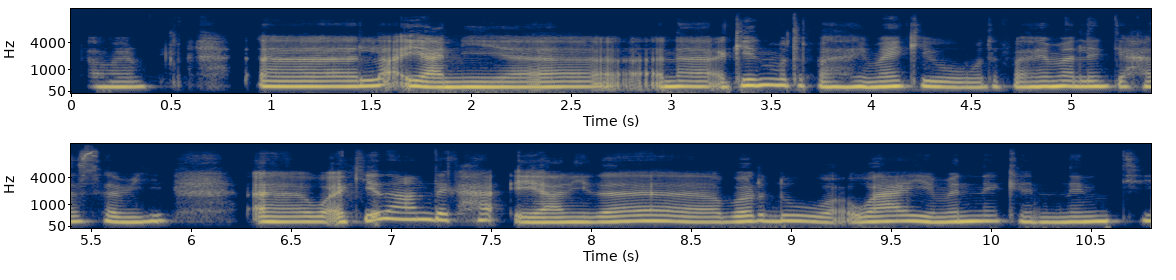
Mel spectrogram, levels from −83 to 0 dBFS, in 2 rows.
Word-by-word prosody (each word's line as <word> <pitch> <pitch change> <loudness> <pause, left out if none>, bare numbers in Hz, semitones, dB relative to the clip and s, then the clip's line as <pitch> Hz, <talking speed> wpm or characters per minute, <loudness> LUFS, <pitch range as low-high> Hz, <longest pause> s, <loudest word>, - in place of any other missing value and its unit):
تمام. 190 +1 -4 0.5
آآ 200 0 +3
لأ، 225 +3 +1
يعني 185 -2 +4 0.7
أنا 200 0 +1
أكيد 235 +6 +2
مُتفهِّماكِ 200 -4 +2
ومُتفهِّمة 190 +2 0
اللي 200 0 +2
أنتِ 205 0 0
حاسّة 200 +1 -3
بيه 185 +4 -2 0.4
آآ 195 0 +2
وأكيد 195 +7 0
عندكِ 275 -3 0
حق 250 +1 -4
يعني 180 0 +1
ده 200 -1 0
برضه 205 +3 -1 0.3
وَعْي 205 +1 0
منِّك 210 +2 0
إن 180 -1 -3
أنتِ 205 +2 0
200 Hz, 130 wpm, -21 LUFS, 190-210 Hz, 0.7 s, يعني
